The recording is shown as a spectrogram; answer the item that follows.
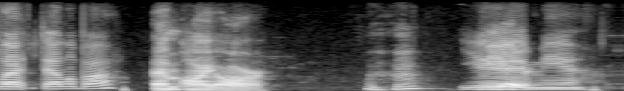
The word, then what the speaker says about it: mir: It's mir. How do you spell that, Dalibor? M-I-R.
